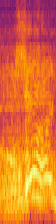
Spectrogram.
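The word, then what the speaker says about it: Gerard: Zerhard Gallant is a correct pronunciation. Okay, if you want to put the French pronunciation to it, Coach.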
